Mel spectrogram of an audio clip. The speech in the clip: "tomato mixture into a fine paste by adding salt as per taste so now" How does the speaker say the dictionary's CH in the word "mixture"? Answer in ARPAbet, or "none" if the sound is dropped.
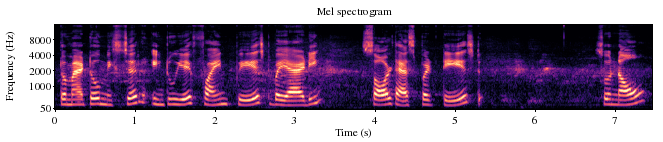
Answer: CH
